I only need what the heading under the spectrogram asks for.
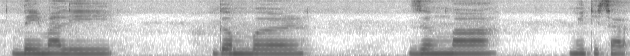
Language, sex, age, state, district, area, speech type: Bodo, female, 18-30, Assam, Baksa, rural, spontaneous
